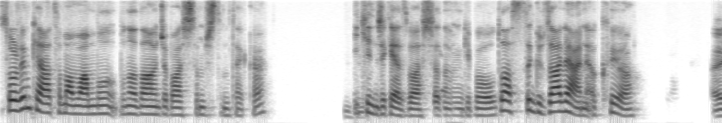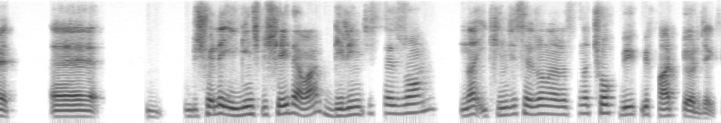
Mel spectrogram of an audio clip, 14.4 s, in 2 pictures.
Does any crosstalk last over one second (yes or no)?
no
